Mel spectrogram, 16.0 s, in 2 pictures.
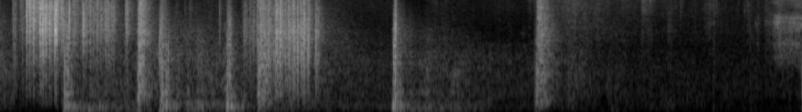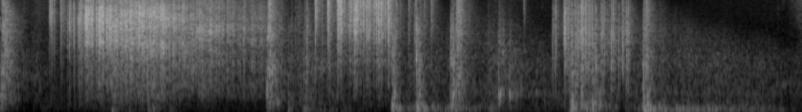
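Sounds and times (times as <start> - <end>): fireworks bangs and crackling: 0.0 - 5.9, 7.7 - 15.9
fireworks hissing sparks: 7.6 - 12.1.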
